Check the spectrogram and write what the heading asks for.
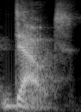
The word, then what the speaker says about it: doubt: I make oh yeah doubt so debt dumb thumb doubt those are all silent B's and days on the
